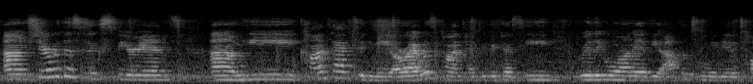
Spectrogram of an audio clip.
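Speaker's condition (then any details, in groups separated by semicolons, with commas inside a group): No condition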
